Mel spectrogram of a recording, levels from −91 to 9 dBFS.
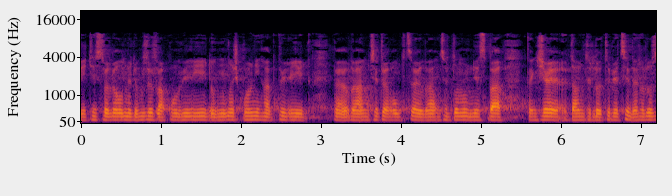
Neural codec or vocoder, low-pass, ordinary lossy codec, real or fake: autoencoder, 22.05 kHz, a latent of 192 numbers a frame, VITS, trained on one speaker; 9.9 kHz; MP3, 48 kbps; fake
